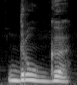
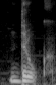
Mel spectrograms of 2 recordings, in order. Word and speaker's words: друг: For instance, have you ever noticed that the word друг we pronounce with К sound at the end? We're not saying it the same way as it's written. We're not saying друг. We're not using clear Г at the end. We say друК.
